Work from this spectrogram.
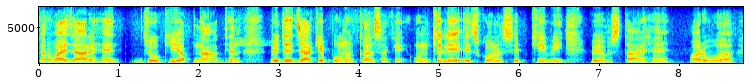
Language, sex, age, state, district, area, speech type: Hindi, male, 60+, Madhya Pradesh, Bhopal, urban, spontaneous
